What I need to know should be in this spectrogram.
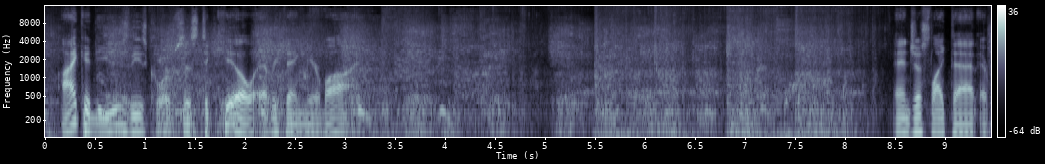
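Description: Magic spells crackle and blast in a game.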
